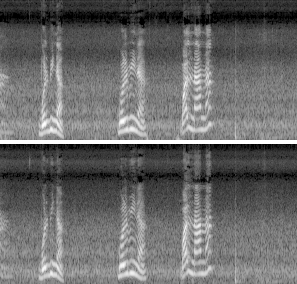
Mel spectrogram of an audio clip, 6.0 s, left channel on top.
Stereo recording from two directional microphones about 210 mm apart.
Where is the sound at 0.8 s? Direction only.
10° left (ahead or behind).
